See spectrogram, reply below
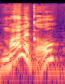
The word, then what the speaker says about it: Monokle: And so I stumbled onto this thing called Monokle.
